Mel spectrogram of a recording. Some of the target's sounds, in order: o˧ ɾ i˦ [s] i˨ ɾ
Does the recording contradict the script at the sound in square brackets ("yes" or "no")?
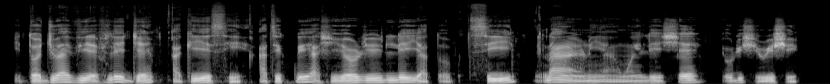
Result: yes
